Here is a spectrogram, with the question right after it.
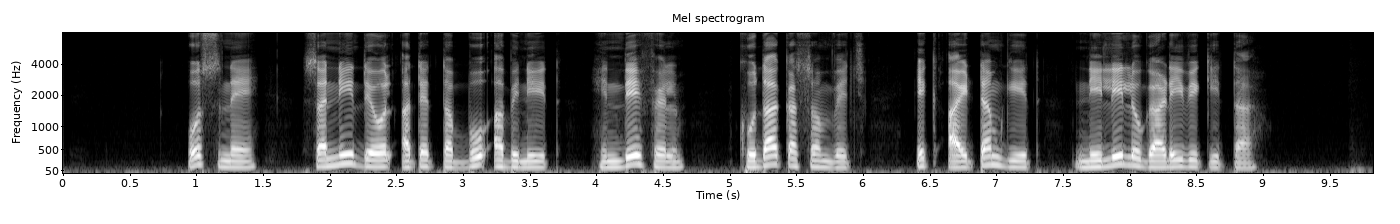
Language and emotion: Punjabi, neutral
